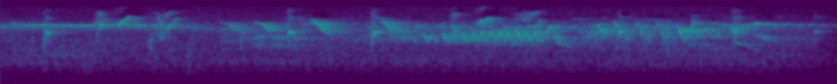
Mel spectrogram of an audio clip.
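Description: A female White-bellied Seedeater gives busy, high chips and twitters over a thin, steady high whine.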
